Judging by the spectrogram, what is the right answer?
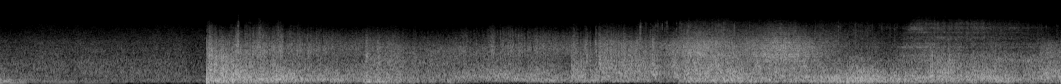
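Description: Battle explosions: a sudden loud blast about two seconds in starts a continuous rumbling din of shell bursts and fire.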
